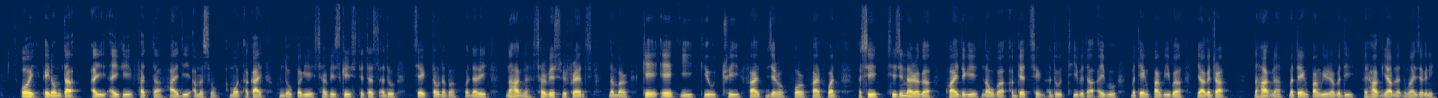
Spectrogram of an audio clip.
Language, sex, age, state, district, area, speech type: Manipuri, male, 18-30, Manipur, Chandel, rural, read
